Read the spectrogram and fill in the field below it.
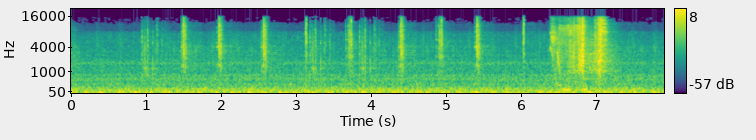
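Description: A shotgun is loaded with sharp metallic clicks.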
